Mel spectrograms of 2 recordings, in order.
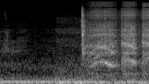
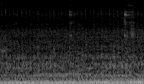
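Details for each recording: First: Honda Integra (DC2) junk part-out engine, at night on first start after install: cranks and fires, then a rough idle with a quick puffing tick about twice a second; exhaust manifold/header leak, owner suspects the header is dented or cracked. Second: Honda Integra (DC2) junk part-out engine with a knock, warmed to operating temperature: steady low idle with an even, unbroken rumble and no knocks or ticks; running smooth at normal idle.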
